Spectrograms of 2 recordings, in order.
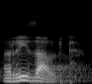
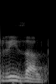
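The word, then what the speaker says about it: result: এরপরে রিজাল্ট, উচ্চারণটা হবে রিজাল্ট নট রেজাল্ট।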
